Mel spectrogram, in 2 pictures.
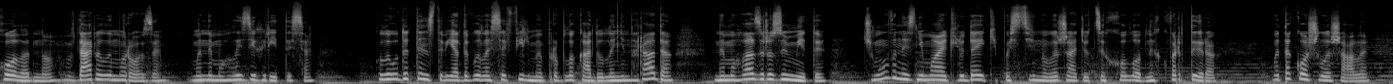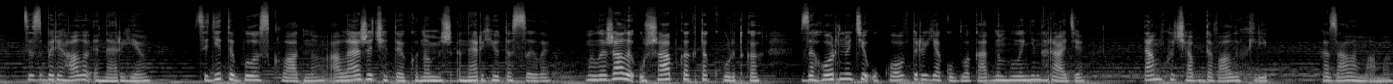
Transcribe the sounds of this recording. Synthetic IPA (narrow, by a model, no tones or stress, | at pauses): xɔlˠɔd̪nɔwd̪ɑɾɪlˠɪmɔɾɔzɪ | mɪnɛmɔɦlˠɪzʲiɦɾʲit̪ɪsʲɐ | kɔlˠɪwd̪ɪt̪ɪnst̪ʋʲijad̪ɪʋɪlˠɐsʲɐfʲilʲmɪpɾɔblˠɔkɑd̪ʊlenʲinɦɾɑd̪ɐ | nɛmɔɦlˠɑzrɔzʊmʲit̪ɪt͡ʃɔmuʋɔnɪzʲnʲimɑjʊtʲlʲʊd̪ɛjːɐkʲi̥pɔsʲtʲijnɔlˠɪʒɑtʲut̪sɪxːɔlˠɔd̪nɪxkʋɐrt̪ɪɾɐx | mɪt̪ɐkɔʒlˠɪʒɑlˠɪ | t̪sɛzbeɾʲiɦɑlˠɔʔenɛrɦʲijʊ | sɪdʲit̪ɪbulˠɔsklˠɑd̪nɔɐ̰lˠɛʒɐt͡ʃɪt̪ɪekɔnɔmʲiʃenɛrɦʲijʊt̪ɐsɪlˠɪmɪlˠɪʒɑlˠɪʔuʃɑpkɐxt̪ɐkʰurt̪kɐx | zɐɦɔrnʊtʲiʔukɔwd̪ɾɪjɐkublˠɔkɑd̪nɔmʊlˠɪnʲinɦɾɑdʲi | t̪ɑmxɔt͡ʃɑb̚d̪ɐʋɑlˠɪxlʲib | kɐzɑlˠɐmɑ̰mɐ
